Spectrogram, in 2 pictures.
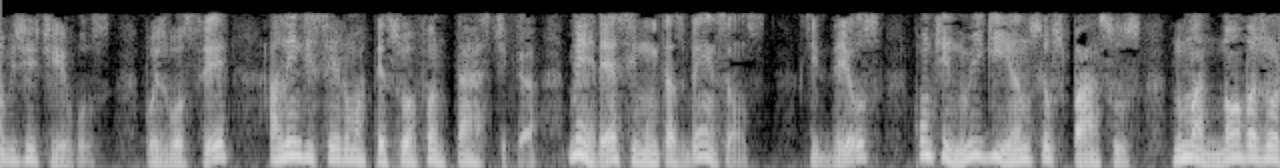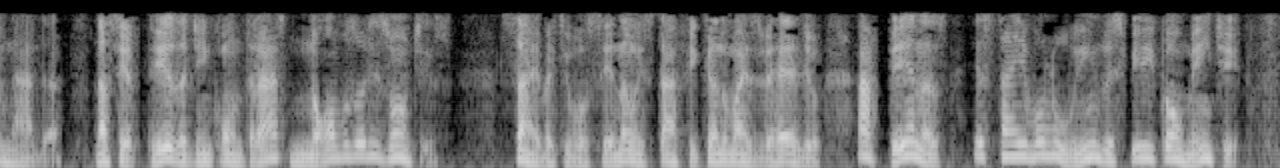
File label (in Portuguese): ANIV VIZINHO M, Telemensagens; Telemensagens 2017; Aniversarios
